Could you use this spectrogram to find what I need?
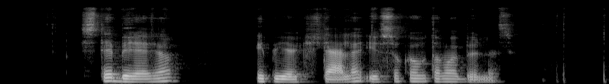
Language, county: Lithuanian, Kaunas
